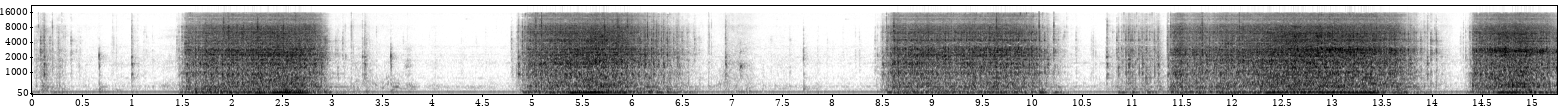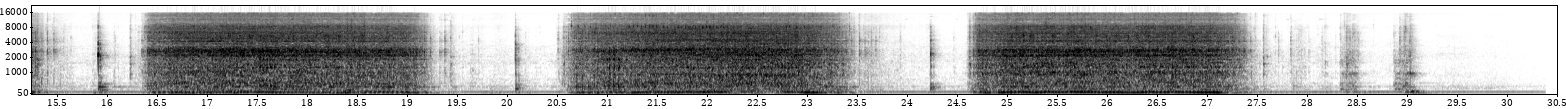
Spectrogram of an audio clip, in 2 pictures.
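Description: A longarm quilting machine stitches along a ruler in the ditch around a quilt block. It runs in about eight separate stretches of two to three seconds each, stopping briefly between them.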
